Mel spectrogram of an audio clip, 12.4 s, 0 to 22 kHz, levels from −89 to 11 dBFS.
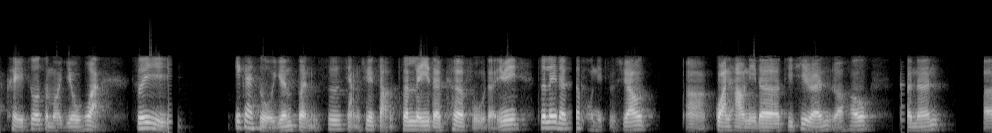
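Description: Packet loss with pitch repetition shows up at 2.04 to 2.30 s, 4.82 s, 7.10 to 7.20 s and 11.26 to 11.34 s. Each time the receiver loops the last pitch period, giving a brief buzzy hold. The first is a scattered cluster, with a longest run of 120 ms, that fades toward silence. All of it rides on a narrow telephone band.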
